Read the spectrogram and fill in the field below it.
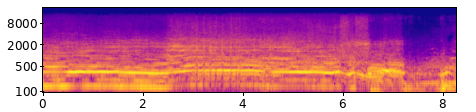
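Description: A motorcycle engine roars loudly at high revs.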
